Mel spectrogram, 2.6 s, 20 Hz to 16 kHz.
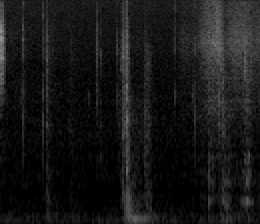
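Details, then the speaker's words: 2004 Ford F-150 door locks cycling during remote pairing with an aftermarket Simple Key. Quiet cab, then two short, crisp mechanical clunks about a second and a half apart. Normal door lock actuation. "Now you hear the lock going on. You have a couple of seconds to press the unlock button for one, and the press lock for the other one, so it works."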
